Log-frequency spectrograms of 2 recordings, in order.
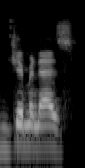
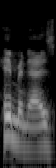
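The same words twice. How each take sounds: First: The name is said the Burnley way. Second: The name is said the continental way. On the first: The speaker is from Burnley. "if you're from Burnley" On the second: The speaker is continental. "if you're continental"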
